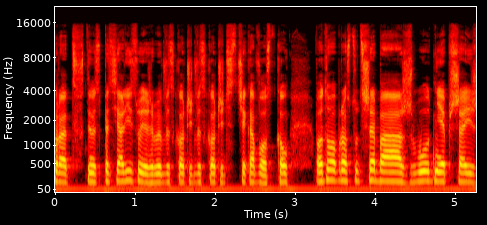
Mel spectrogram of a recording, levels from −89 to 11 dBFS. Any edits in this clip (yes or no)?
yes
